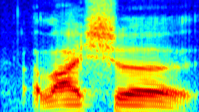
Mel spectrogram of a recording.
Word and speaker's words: Elisha: played did i say your first name right elisha yes sir yeah i think he did yeah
